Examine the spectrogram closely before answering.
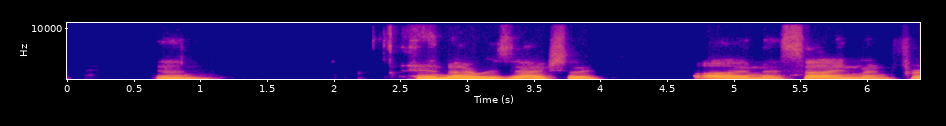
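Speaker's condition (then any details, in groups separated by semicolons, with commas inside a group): Young onset Parkinson's disease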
